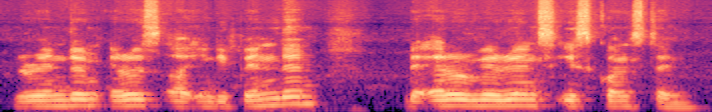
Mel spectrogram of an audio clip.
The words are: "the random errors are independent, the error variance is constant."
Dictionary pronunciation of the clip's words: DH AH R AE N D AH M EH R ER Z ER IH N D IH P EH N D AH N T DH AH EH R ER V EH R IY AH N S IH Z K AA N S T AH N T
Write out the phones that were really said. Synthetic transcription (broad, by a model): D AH R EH N D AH M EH R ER S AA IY N D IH P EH N D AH N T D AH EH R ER V EH R IY AH N S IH S K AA N S T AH N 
